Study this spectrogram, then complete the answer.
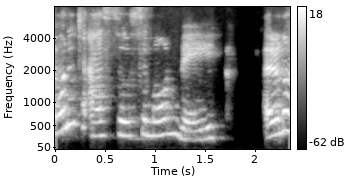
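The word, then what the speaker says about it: Weil: Uh I wanted to ask so Simone May, I don't know how to say her last name. W E I L. I just say V because that sound of French is um Simone May uh she talks about affliction.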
